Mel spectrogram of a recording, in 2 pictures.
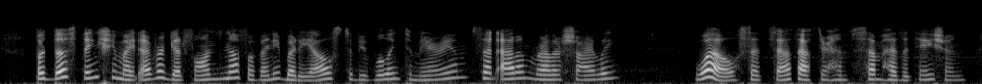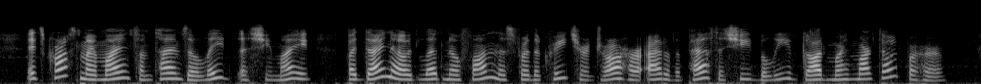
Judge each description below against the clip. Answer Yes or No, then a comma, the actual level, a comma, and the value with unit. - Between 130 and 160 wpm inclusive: No, average, 190 wpm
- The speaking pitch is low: No, high, 230 Hz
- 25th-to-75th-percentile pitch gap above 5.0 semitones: No, average, 3.8 semitones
